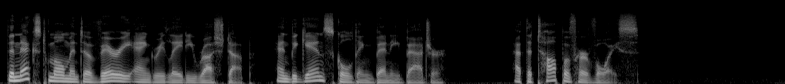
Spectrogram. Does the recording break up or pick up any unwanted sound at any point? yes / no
no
